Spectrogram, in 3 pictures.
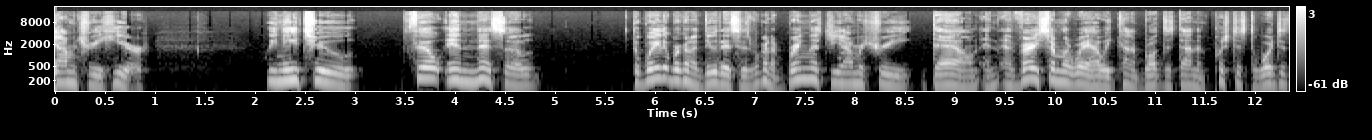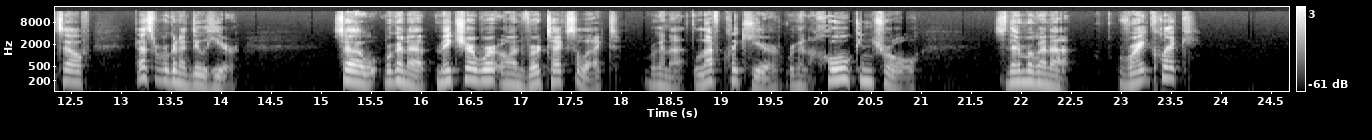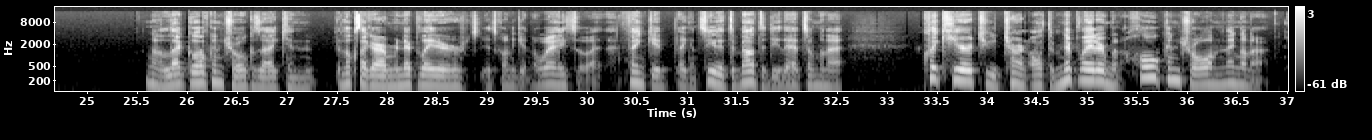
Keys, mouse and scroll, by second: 18.7 click, 22.7 ctrl+right click, 33.4 click, 36.9 ctrl+right click.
